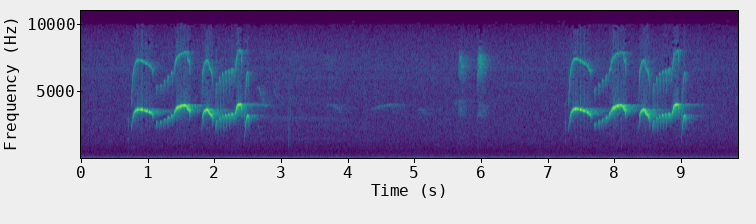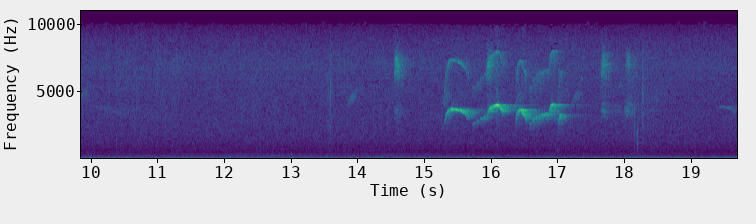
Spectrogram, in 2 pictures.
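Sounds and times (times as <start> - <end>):
low steady hiss: 0.0 - 19.6
bird singing bright whistled slurred phrases: 0.7 - 3.1, 7.3 - 9.4, 15.3 - 18.2.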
